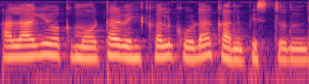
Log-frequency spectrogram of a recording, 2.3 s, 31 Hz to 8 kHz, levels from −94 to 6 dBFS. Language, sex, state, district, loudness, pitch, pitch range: Telugu, female, Telangana, Komaram Bheem, -15 LUFS, 185 Hz, 175-200 Hz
